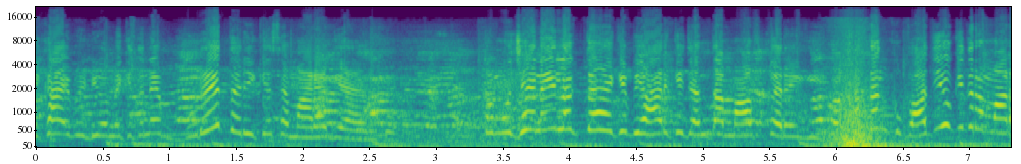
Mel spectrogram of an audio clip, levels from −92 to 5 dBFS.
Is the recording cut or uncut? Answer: cut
